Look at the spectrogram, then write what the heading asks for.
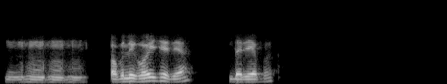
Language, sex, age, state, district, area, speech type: Gujarati, male, 30-45, Gujarat, Valsad, urban, conversation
